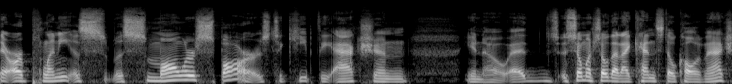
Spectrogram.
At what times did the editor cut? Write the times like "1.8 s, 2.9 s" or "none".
none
